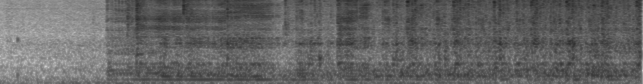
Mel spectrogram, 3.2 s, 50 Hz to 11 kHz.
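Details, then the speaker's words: Old (about 30 years) Taiwan-made Brother-type home sewing machine, 120 V, repaired after not sewing at all: even, quick stitching chatter on straight stitch, no knocking or grinding; sewing smoothly. "스트레이트 스티치라고 나와 있네요. 직선 바느질이라는 뜻이죠."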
